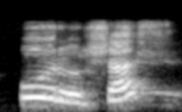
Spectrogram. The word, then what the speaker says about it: पुरुषः: अभी आगे स है, इसलिए विसर्ग का उच्चारण हल्का सा स, पुरुषस्, सततोत, सततोत आधात थितः, थितः, विसर्ग का ह अथवा हा।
